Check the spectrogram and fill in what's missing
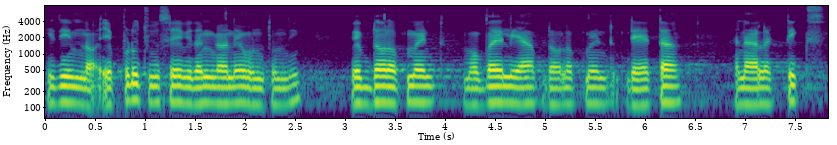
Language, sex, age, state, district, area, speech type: Telugu, male, 18-30, Telangana, Nagarkurnool, urban, spontaneous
